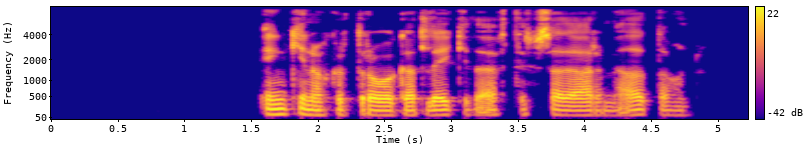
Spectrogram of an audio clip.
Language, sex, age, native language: Icelandic, male, 40-49, Icelandic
